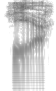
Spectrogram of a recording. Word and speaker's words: hier: In German, the word here is pronounced hier, and it actually means here.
